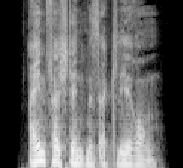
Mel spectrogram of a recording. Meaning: declaration of consent
- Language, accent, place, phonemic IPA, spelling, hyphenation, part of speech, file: German, Germany, Berlin, /ˈaɪ̯nfɛɐ̯ʃtɛntnɪsʔɛɐ̯ˌklɛːʁʊŋ/, Einverständniserklärung, Ein‧ver‧ständ‧nis‧er‧klä‧rung, noun, De-Einverständniserklärung.ogg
